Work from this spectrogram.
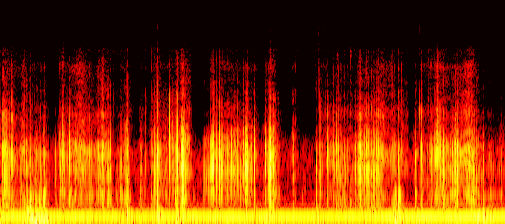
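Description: Long acrylic nails scratch and tap near the top of a closed, pink embossed faux leather journal cover resting on a desk. Quick, dry taps and scratchy strokes arrive in dense bursts over a steady low hum, with the clicks and scrapes centered in the midrange and no bright top end.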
